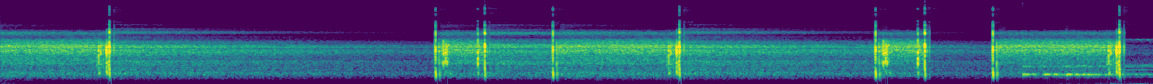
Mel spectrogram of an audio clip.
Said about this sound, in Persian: ناگهان صدای بیسیم در سرش پیچید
